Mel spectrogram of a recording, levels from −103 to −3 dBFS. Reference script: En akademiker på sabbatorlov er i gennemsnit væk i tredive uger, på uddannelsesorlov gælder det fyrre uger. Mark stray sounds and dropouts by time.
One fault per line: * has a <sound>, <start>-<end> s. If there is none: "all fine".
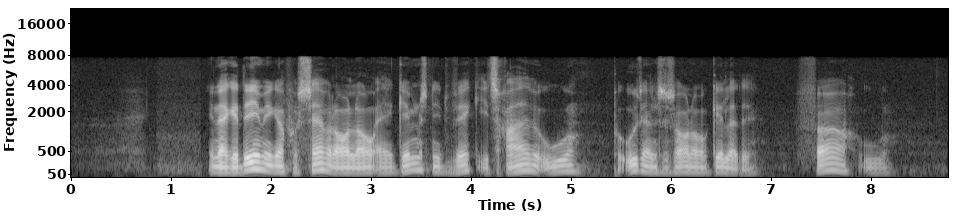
all fine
